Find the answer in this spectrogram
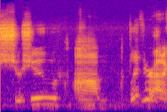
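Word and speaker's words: Xiu Xiu: or something uh x-i-u-x-i-u which i believe is pronounced shushu um i believe you're out of california uh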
